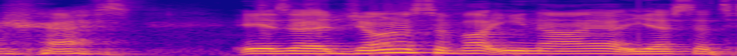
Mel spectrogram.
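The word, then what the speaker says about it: Savaiinaea: lot of my M drafts is a Jonah SAA yes that's how you pronounce it SAA I have done the research uh he he's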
